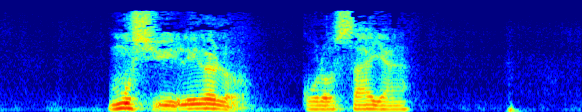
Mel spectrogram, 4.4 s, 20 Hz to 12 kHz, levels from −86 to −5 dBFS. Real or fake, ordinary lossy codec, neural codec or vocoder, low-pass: fake; MP3, 32 kbps; codec, 16 kHz in and 24 kHz out, 0.4 kbps, LongCat-Audio-Codec, fine tuned four codebook decoder; 10.8 kHz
